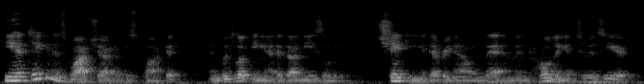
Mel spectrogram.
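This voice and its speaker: A man's voice: deep voice, very animated, quick pace, a little mellow. Male audiobook reader with hugely varied intonation, scripted storytelling, slightly distant roomy sound. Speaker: audiobook narrator. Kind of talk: animated storybook narration.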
